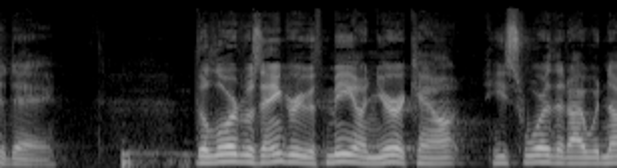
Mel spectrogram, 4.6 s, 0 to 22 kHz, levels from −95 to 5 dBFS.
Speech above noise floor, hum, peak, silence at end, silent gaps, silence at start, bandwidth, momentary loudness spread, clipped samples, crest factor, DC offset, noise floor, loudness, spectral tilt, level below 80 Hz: 26 dB; none; -16 dBFS; 0 s; none; 0 s; 17.5 kHz; 18 LU; under 0.1%; 16 dB; under 0.1%; -57 dBFS; -32 LUFS; -5 dB/octave; -70 dBFS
